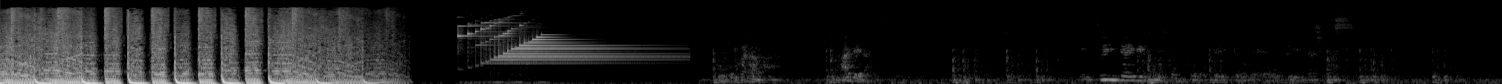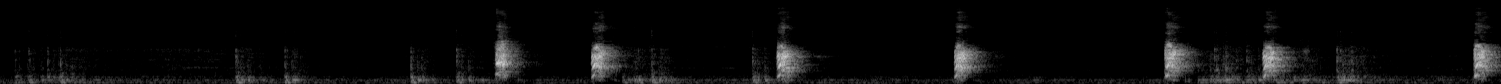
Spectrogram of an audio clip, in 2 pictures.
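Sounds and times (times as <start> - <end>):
dog barking: 20.0 - 21.4, 22.8 - 23.2, 24.6 - 25.0, 26.6 - 28.1, 29.7 - 30.0.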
